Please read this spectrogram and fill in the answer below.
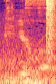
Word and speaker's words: Gyro: But I've always been taught that it's pronounced Euro.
